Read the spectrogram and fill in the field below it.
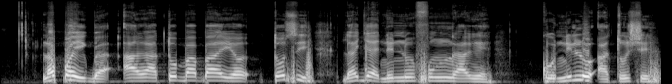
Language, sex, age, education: Yoruba, male, 15-29, tertiary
